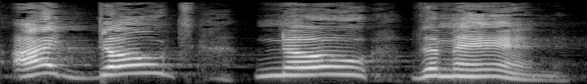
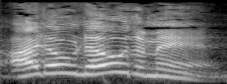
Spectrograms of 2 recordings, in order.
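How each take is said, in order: First: Loud, very slow, every word hammered; furious sworn denial, slow and loud; cursing denial. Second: Loud, higher, sharp denial; angry oath, loud; swearing denial. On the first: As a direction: drag out each word as an oath. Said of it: "began to curse and swear". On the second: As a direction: bark it out to get rid of them. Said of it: "denied it again with an oath, swearing". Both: Acted.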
